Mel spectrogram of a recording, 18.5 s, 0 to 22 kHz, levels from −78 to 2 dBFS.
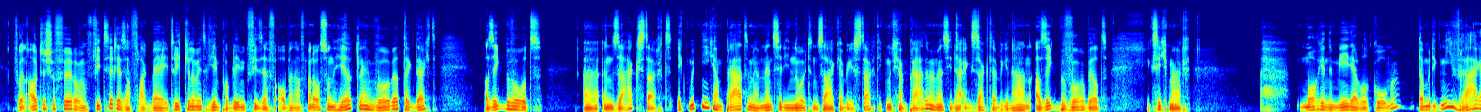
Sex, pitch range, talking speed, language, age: male, 80-110 Hz, 255 wpm, Dutch, 30-49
